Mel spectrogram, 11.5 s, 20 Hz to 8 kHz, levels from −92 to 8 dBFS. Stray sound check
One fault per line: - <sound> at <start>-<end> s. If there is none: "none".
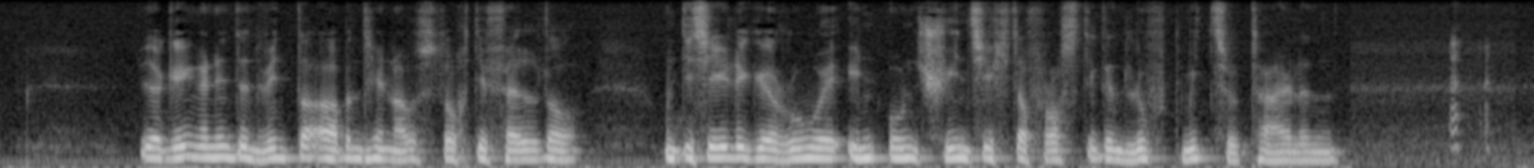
- laugh at 10.9-11.2 s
